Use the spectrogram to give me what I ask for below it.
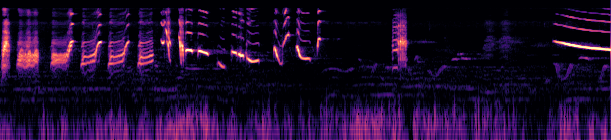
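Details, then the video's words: Oriental magpie-robin in full song calling out to a rival, pouring out a dense run of quick, varied chirps and twittering notes, then a pause before a long pure whistle, over steady low background rumble. "KACER GACOR MANGGIL LAWANNYA BIKIN NYAUT DAN NGEPLONG"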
